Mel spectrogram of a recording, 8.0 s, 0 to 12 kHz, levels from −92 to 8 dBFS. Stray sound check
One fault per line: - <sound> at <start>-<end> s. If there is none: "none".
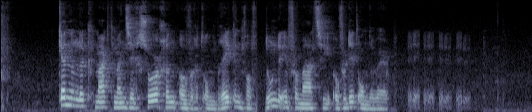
- dropout at 3.9-4.0 s
- laugh at 6.1-7.1 s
